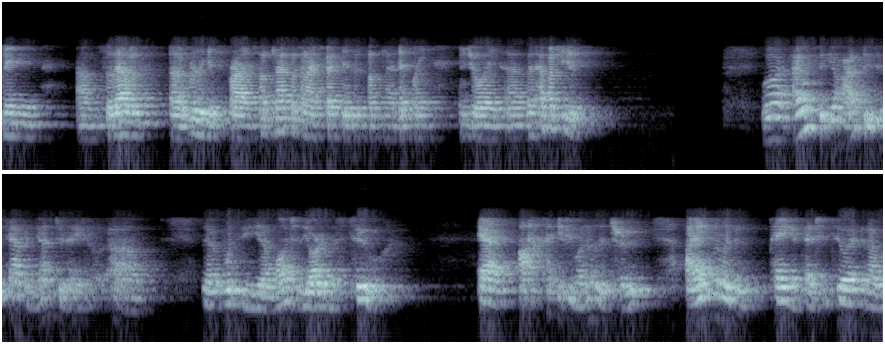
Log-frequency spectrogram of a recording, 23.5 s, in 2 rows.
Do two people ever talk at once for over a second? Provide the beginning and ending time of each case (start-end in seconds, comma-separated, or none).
none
